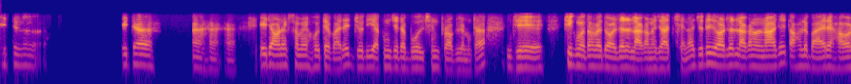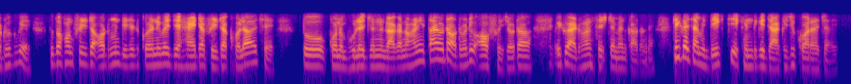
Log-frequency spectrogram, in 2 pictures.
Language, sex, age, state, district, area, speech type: Bengali, male, 18-30, West Bengal, Paschim Medinipur, rural, conversation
